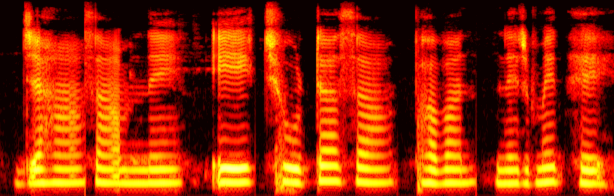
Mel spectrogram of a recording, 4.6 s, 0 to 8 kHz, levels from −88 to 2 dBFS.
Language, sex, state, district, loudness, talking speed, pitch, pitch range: Hindi, female, West Bengal, Dakshin Dinajpur, -17 LUFS, 105 wpm, 210 Hz, 205-220 Hz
